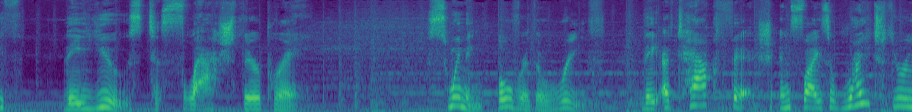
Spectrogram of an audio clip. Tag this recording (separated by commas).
Speech, Music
